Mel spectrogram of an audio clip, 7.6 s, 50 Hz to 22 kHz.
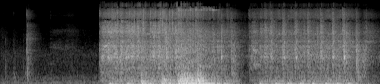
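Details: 2005 Can-Am DS650 big-bore quad with the CDI hooked up and a jump pack: silence, then it catches at once and settles into an uneven single-cylinder idle with one brief dip. It fires and keeps running.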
